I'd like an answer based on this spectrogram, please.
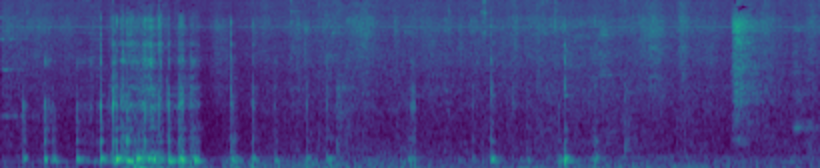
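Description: Footsteps of people walking along a carpeted corridor, soft knocks roughly every half second, with a louder rustle and bump about a second in.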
